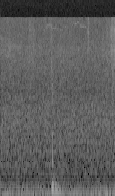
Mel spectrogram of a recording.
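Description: Cards slide and tap against each other.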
